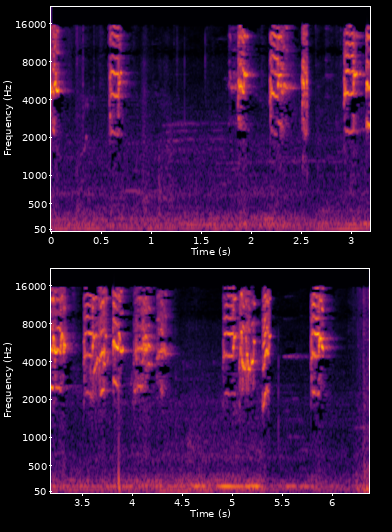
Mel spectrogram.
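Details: Rosy-faced lovebird chattering to encourage mating: scratchy high chirps in irregular clusters, growing busier toward the middle, over a faint low hum.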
